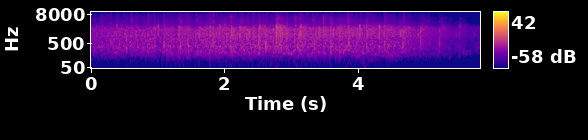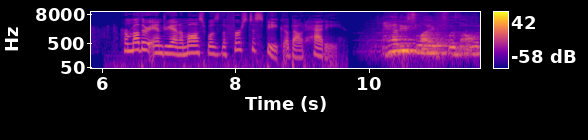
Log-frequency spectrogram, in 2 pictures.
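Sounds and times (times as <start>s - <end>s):
audience standing ovation applause: 0.0s - 6.0s
speech: 6.3s - 9.6s, 10.2s - 11.6s.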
